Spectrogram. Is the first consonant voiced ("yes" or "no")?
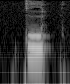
no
